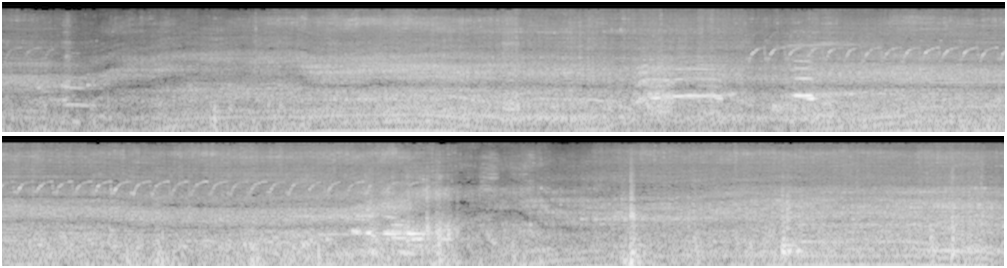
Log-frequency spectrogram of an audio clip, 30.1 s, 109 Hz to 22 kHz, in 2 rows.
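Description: Cat 424B backhoe loader's diesel engine running and rising and falling under load as the loader bucket works the soil. A fast, high repeating chirp sounds for about ten seconds in the middle.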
